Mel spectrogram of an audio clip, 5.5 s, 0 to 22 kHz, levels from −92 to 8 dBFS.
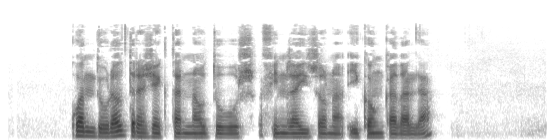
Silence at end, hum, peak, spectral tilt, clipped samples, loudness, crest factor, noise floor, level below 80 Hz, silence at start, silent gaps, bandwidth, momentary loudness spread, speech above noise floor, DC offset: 1.2 s; none; -2 dBFS; -6 dB/octave; under 0.1%; -23 LUFS; 22 dB; -74 dBFS; -56 dBFS; 0.7 s; none; 11 kHz; 7 LU; 52 dB; under 0.1%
